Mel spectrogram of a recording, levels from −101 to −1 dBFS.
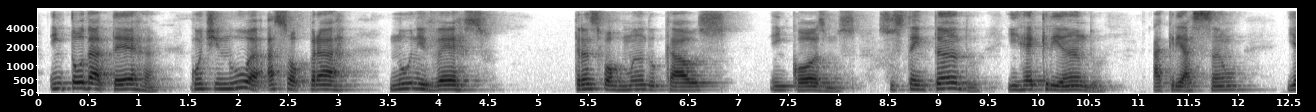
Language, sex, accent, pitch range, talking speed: Portuguese, male, Brazilian, 135-170 Hz, 95 wpm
